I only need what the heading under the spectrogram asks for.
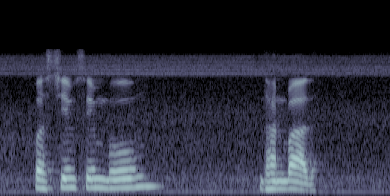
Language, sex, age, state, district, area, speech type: Santali, male, 30-45, Jharkhand, Seraikela Kharsawan, rural, spontaneous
